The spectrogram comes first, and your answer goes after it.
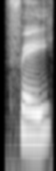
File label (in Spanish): "fei", Spanish syllable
